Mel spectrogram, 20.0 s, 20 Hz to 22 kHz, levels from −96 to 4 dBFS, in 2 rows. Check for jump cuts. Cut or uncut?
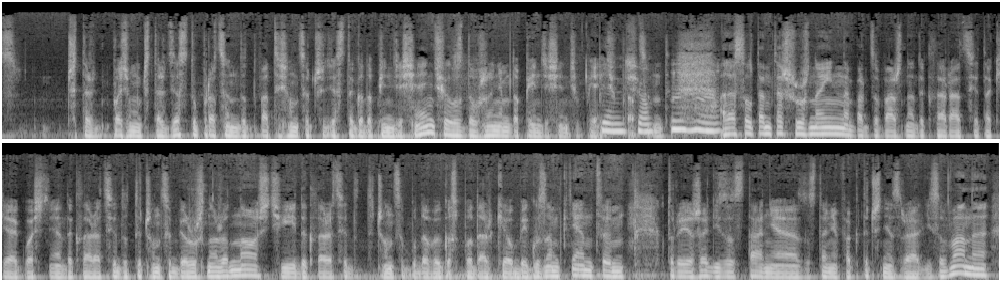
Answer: cut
